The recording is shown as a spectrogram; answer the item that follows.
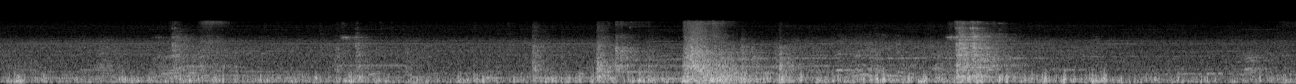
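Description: Stacks of paper being slid across the steel table of a guillotine paper cutter: several short, loud sliding swishes over a steady workshop hum.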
